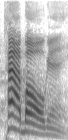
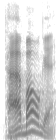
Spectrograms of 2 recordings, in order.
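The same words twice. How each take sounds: First: Loud, triumphant score call; shouted score. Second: Said in the usual way. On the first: Acted. Preacher shouting the tied score to the congregation, loud. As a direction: call it over the crowd roar. Crowd erupts after tying shot.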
